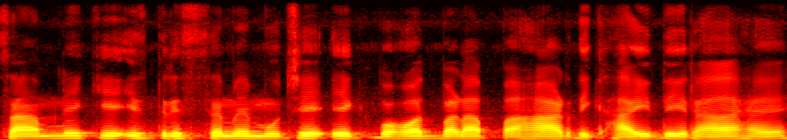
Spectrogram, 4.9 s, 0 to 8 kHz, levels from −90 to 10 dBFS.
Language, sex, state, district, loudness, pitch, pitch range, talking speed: Hindi, male, Bihar, Kaimur, -16 LUFS, 125 Hz, 120-130 Hz, 170 wpm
